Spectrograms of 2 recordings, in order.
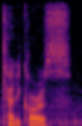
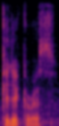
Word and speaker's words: Katikarus: as a cobalt named Katikarus. Kat, not Kadicurus. It's like it's spelled Caddy Cars and uh he was uh it's not the YouTube guy.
